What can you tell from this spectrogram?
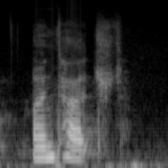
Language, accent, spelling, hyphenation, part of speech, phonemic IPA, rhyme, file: English, US, untouched, un‧touched, adjective / verb, /ʌnˈtʌt͡ʃt/, -ʌtʃt, En-us-untouched.ogg
- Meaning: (adjective) 1. Remaining in its original, pristine state, undamaged; not altered 2. Not eaten 3. Not influenced, affected or swayed 4. Not having come in contact 5. Not read or examined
